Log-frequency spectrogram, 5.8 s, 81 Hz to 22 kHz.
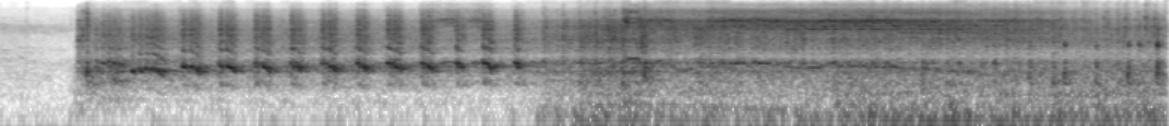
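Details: Old John Deere tractor, oil pressure gauge refitted: slow even cranking about three beats a second catches near three seconds into steady idle, cold oil pressure 60–80 (about 70) psi; normal cold start.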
